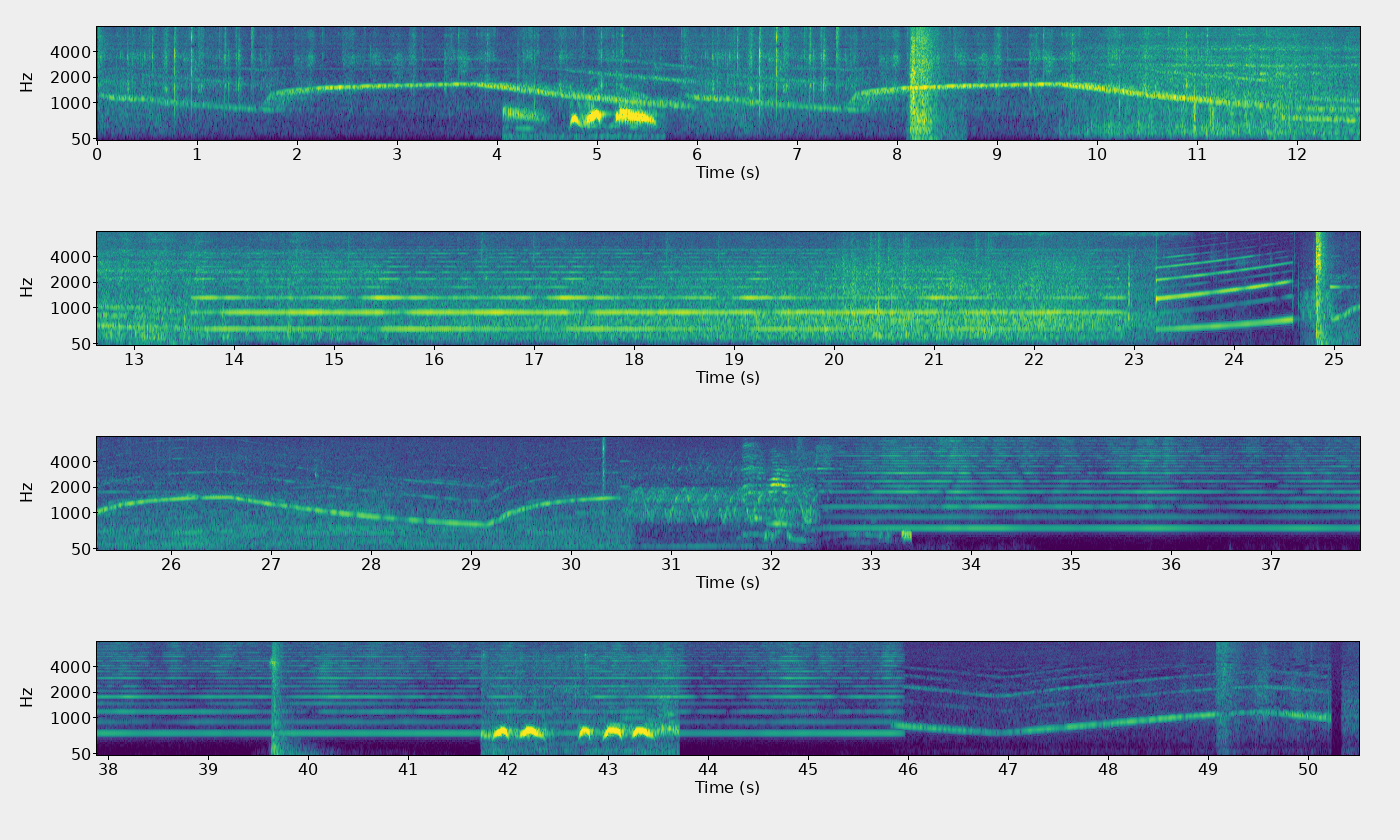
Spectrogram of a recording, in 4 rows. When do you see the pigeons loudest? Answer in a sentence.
The volume of the pigeons peaks at 5 seconds.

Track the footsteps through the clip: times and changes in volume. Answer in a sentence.
The footsteps can't be heard in this clip.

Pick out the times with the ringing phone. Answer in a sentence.
You can't hear the ringing phone here.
